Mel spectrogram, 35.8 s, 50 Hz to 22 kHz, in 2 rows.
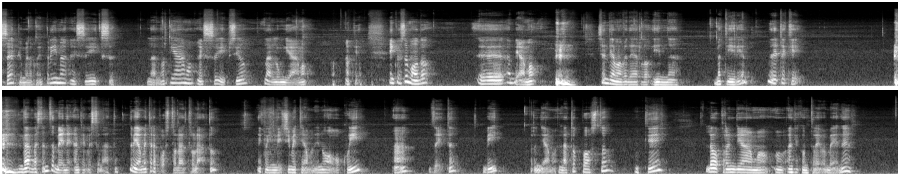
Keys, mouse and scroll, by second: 0.3 click, 1.1 typing, 2.1 typing, 3.1 click, 3.8-4.5 typing, 5.8 click, 8.5 middle click, 12.6 click, 14.1 click, 15.0 middle click, 21.4 middle click, 23.6 End, 28.4 click, 33.6 Page_Down.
